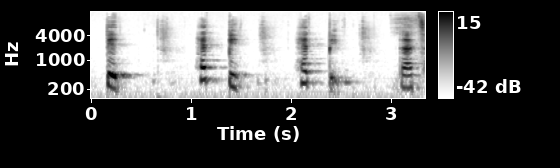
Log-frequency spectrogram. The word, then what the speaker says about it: 빛: Right, so you might think that it's pronounced bitch, bitch, but thankfully it's not pronounced that way. It's the same with 치읓 받침. So this is 햇빛, 햇빛. So the more correct romanization would be bit, but without t sound.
